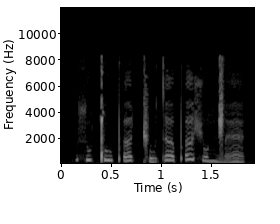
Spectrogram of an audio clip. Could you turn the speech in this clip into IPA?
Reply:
su˧ǃu˧pʼɜ˧ ǁu˩tɜ˥˧ pʼɜ˥ʃo˧ŋ͡ǁɛ̃˩˧˩

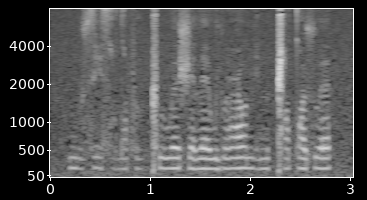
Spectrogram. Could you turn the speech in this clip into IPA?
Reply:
nṳse̤se̤ dˤofṳǁu wəʃɛ lɛwju ʕɔne̤ nuǁotˤusʷɜ

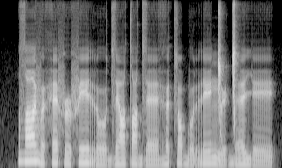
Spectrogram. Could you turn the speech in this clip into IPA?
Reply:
zˤɛː˦və˨hɛ˧fə˞˨ feː˦roː˨d͡zɛː˧tˤe˧ d͡zɛː˨ ɦə˦t͡sɔ˦bo˨reː˦ ŋ͡ǀø˨˦ɡ͡ǀɛː˧ jeː˨

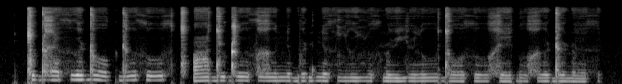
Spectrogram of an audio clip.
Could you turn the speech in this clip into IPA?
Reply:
ǀyɖɣæθðɯɖ oːk ɖɯːθuːθ t͡sʼɑ dyɖ lɯːθɣɯ nøbɯːɖnøθ ʎɯ ʎuθɳy jyluːdoːθ uːxe ɠuxɯːɖɯ ɳøθ

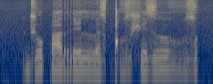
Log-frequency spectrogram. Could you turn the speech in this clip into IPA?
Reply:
d͡ʒo˧˥˧pa˩˧˩re˨˦ lːə˩˧˩zɡ͡ǃɔ̤˥˧zʃe˨˦z lːɔ̤˥˧z

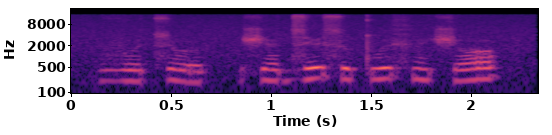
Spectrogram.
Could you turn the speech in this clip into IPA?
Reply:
vɵt͡sɵ | ʃɛd͡zesə tʷexẽ ʃʌ

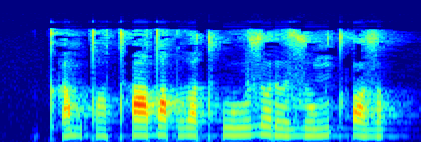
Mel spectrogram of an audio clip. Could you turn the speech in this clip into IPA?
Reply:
kʼɯmtˤṳtʰudˤɯd ðˤʏtʰwuzʊ ɾɯ zuŋtʼɔz

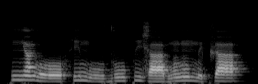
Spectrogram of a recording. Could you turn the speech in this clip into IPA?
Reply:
ɲã˦ɣoː˨ hi˦muː˨duː˦ pi˦˨ɣaː˨ɡʷũ˦ lũ˦mɪ˨t͡ʃa˦

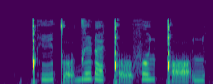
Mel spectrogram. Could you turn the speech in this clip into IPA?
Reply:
ǃʰi˨˦t̪o̰˨ di˥ɽɛ˨˦ ǃo̰˨fo˥ʎ ǃɔ̰˨ʎ

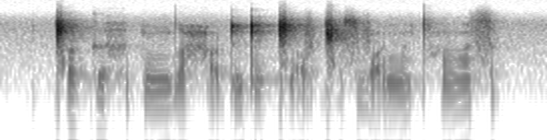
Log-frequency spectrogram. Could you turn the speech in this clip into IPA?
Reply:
ǁʌ kəhə pɔ̃ŋd̪ɑ hɑ̰ ʈɛ̃ʈɑ̃ŋ͡ǁɑ̰vɡ͡ǁɔs vɑ̰ŋɑ̃ t̪ʰɑ̃s

